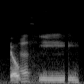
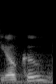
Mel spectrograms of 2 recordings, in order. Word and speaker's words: Yoku: Yoki. I know it's pronounced Yoku, but I just keep saying Yoki.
